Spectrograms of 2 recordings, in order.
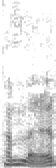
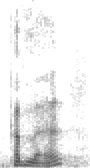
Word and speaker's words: Thanh Lễ: nhưng mà tên hội thánh không phải là thánh Thánh Lễ mà là Thanh Lễ.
